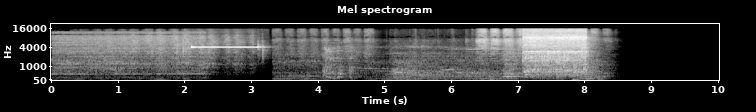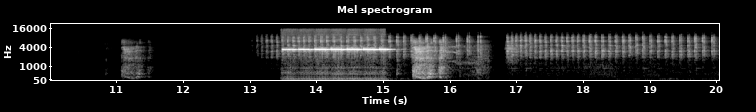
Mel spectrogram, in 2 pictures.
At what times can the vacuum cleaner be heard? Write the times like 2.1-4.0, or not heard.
0.0-2.4.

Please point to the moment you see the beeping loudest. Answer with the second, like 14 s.
14 s.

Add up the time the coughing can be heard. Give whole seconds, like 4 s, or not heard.
3 s.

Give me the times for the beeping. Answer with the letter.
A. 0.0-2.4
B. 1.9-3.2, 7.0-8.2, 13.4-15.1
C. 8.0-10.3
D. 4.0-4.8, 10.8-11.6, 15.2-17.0
B.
